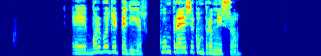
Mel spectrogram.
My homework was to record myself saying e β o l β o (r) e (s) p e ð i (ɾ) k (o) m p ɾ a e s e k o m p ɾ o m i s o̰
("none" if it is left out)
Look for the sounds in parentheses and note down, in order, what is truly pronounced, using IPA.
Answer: ʎ, none, ɾ, u

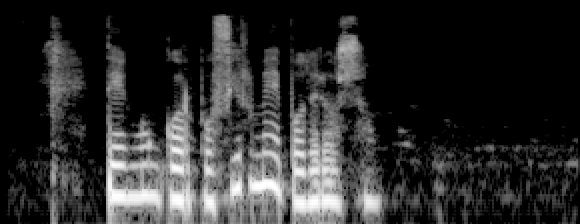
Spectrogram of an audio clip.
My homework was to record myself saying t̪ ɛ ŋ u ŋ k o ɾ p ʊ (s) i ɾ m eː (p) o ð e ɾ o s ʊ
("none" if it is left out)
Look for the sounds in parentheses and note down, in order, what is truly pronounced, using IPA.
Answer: f, p

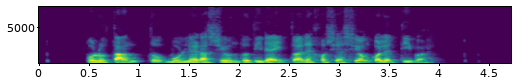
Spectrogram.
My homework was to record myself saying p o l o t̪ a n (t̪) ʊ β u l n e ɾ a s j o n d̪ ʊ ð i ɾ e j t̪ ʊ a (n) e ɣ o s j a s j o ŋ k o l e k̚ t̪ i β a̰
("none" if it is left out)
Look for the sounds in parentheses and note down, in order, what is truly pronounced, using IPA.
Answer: t̪, n

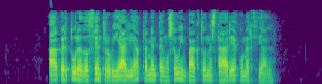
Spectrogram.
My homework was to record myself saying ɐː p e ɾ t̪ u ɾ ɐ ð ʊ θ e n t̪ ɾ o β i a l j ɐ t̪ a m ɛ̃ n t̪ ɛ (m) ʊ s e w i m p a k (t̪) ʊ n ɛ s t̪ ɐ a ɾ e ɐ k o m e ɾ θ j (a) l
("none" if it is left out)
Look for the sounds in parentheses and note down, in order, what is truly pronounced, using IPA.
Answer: ŋ, t̪, a

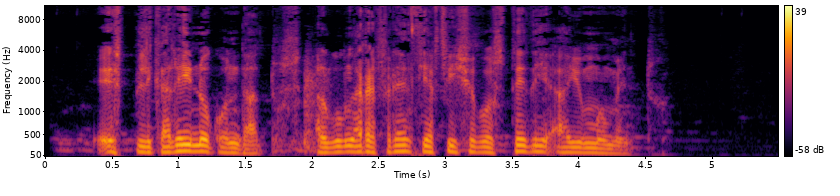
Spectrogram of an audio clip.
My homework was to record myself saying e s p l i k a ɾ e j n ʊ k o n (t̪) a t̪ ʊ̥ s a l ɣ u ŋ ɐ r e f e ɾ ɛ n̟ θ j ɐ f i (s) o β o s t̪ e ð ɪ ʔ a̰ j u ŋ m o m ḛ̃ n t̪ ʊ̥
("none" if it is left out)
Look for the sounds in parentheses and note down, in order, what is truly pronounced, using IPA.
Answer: d̪, ʃ

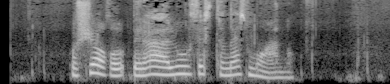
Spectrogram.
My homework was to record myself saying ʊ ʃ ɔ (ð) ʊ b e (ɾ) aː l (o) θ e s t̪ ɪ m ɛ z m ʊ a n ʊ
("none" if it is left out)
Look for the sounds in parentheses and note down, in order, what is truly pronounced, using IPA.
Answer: ɣ, ɾ, u

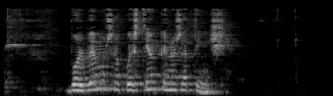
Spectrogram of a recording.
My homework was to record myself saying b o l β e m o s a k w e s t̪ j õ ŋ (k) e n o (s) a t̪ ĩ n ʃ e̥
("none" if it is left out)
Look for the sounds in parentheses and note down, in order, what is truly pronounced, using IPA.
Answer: k, s

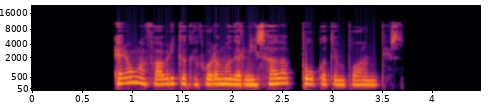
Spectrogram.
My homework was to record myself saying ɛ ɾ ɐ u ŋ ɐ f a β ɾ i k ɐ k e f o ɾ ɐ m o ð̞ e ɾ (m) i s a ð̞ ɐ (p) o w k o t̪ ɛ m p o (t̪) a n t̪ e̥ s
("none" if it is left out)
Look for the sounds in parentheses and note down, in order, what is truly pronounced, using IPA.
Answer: n, p, none

